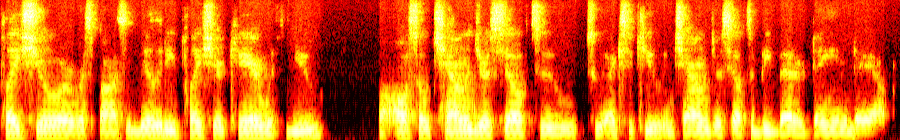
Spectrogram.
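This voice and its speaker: A man's voice: medium pitch, completely flat delivery, moderate pace, warm tone, no echo. A man speaking as a guest to students, giving motivational advice in an earnest way that repeats his urgings. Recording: dull, dry, muffled mic.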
